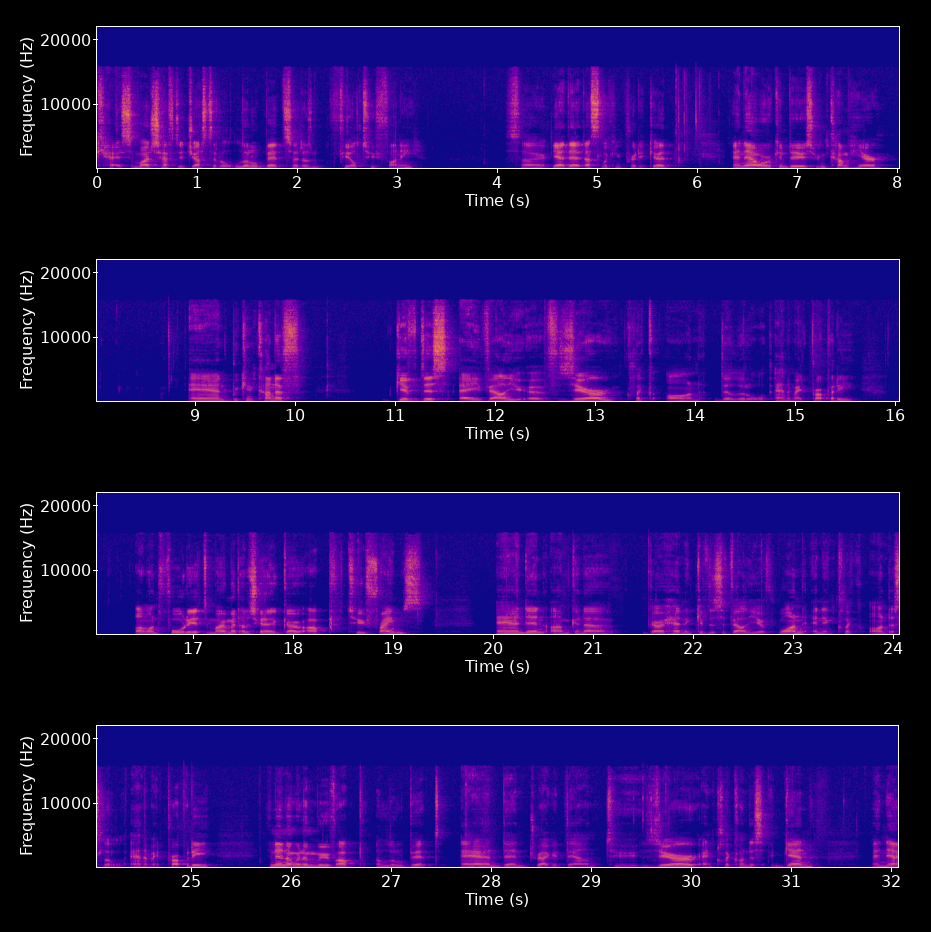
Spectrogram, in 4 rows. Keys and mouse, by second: 0.4 KP_3, 1.4 g, 2.2-3.7 middle drag, 2.3 Tab, 3.7-14.9 drag, 14.9-16.8 middle drag, 16.8-24.5 drag, 24.5-25.6 middle drag, 25.6-30.8 drag, 30.8-31.9 middle drag, 31.9-32.0 drag.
